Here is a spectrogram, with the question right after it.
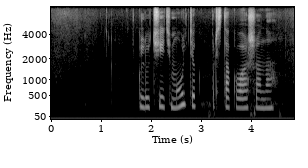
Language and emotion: Russian, neutral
